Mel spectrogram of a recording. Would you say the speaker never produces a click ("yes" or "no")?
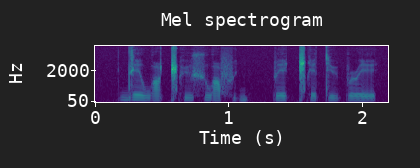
no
